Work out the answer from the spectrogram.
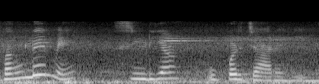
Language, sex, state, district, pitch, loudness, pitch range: Hindi, female, Madhya Pradesh, Dhar, 250 Hz, -16 LUFS, 235-275 Hz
